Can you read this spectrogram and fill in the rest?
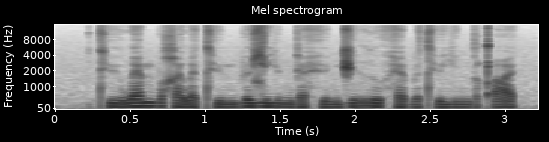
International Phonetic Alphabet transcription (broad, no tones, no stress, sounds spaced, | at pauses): tʰ y w æ m b o χ æ w æ tʰ y m b ø ʑ i j y ŋ ɡ æ h y n d͡ʒ i r u h æ b æ tʰ y j i ŋ ɡ u qʼ æ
